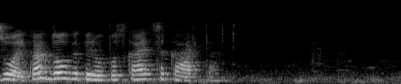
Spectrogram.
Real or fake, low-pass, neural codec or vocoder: real; 7.2 kHz; none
